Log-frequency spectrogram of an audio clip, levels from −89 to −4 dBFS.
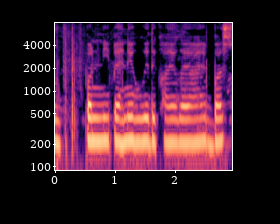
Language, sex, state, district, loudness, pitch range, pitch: Hindi, female, Chhattisgarh, Bilaspur, -18 LUFS, 210-220 Hz, 215 Hz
